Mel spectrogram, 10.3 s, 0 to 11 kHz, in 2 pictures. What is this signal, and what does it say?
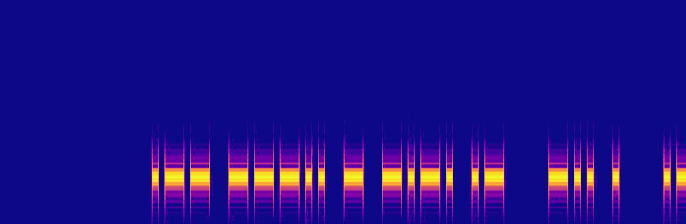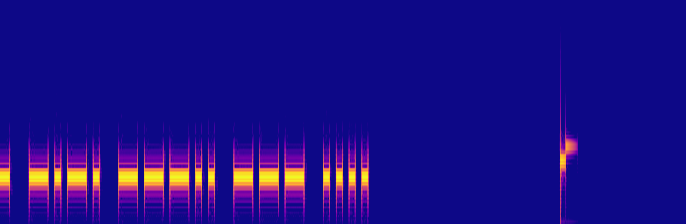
Morse code, heard as a keyed tone, about 25 wpm, 700 Hz. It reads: W8TCA DE AC8OH
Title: USA Callsign DE Callsign - 5 Characters - 25wpm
